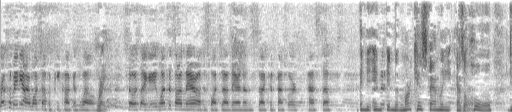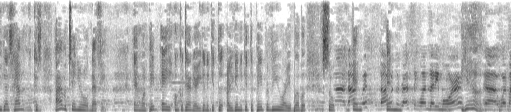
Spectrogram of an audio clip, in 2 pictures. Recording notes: Live from MetroFlex 2.0 in Hawaiian Gardens.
